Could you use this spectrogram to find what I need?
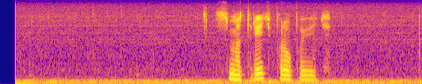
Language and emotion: Russian, neutral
